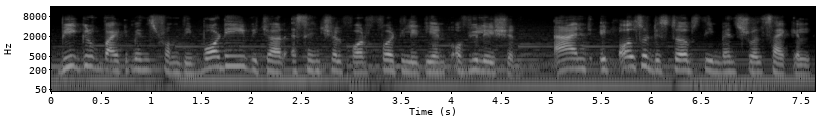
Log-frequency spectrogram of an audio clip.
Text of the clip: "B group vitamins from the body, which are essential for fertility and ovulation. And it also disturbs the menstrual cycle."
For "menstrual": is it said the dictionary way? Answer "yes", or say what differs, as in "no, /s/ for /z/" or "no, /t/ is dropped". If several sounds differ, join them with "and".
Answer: yes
